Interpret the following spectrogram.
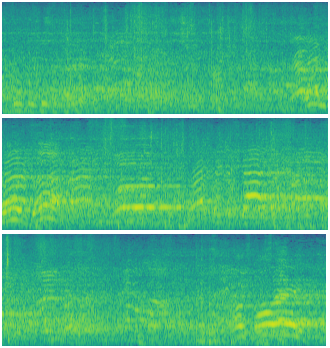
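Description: Indistinct shouted voices calling across a rugby pitch over a background of crowd chatter, with several loud, drawn-out calls from about four seconds in and again near the end.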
